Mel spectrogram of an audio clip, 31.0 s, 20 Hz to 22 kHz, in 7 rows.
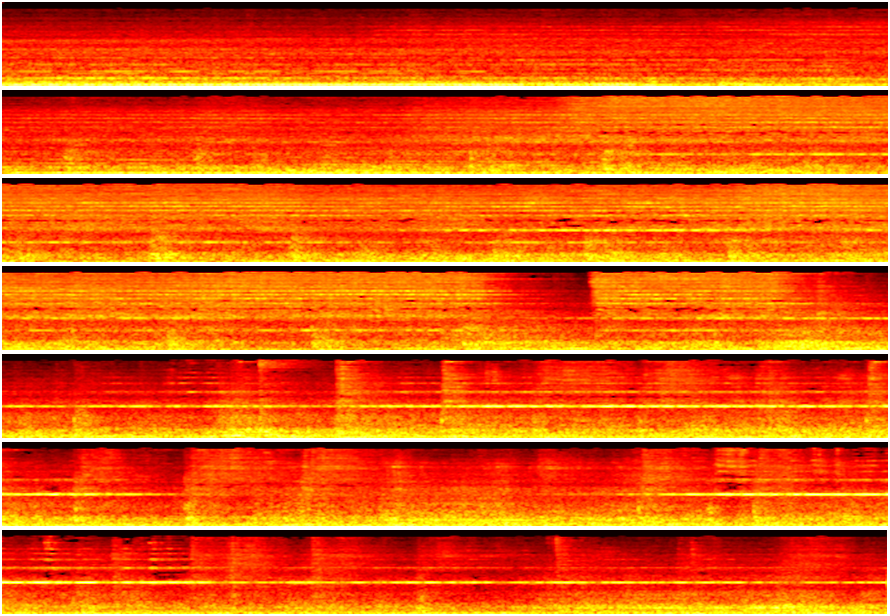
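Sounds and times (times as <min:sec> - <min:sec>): diesel locomotives passing: 0:00.0 - 0:31.0
train wheels squealing: 0:00.0 - 0:31.0.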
